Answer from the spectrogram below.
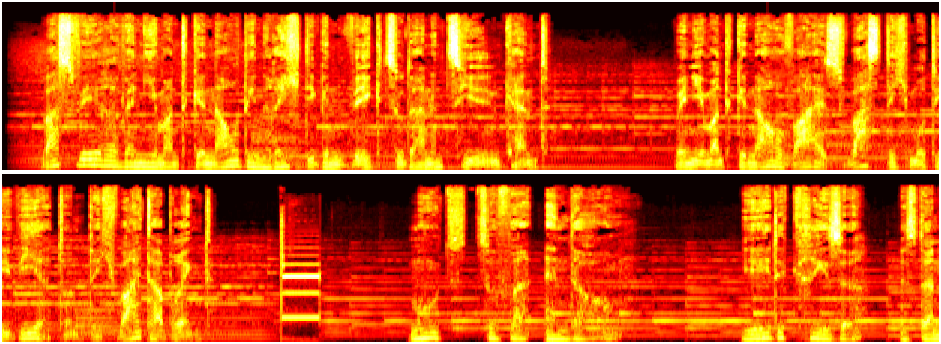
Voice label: german voice over male commercial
